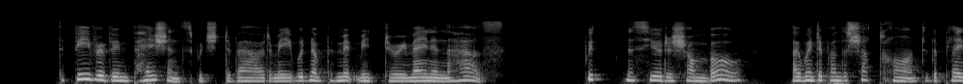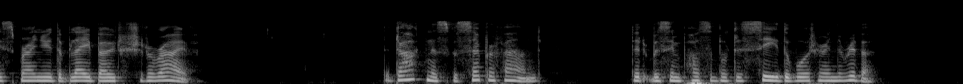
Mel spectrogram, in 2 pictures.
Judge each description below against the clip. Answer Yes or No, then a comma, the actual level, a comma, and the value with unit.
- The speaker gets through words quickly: No, average, 160 wpm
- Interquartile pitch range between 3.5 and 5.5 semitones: No, narrow, 2.5 semitones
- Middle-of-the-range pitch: Yes, medium, 170 Hz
